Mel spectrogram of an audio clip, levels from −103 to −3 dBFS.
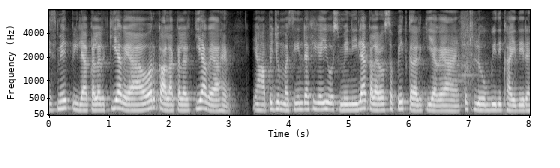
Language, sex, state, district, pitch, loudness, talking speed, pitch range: Hindi, female, Bihar, Madhepura, 170 Hz, -16 LUFS, 270 wpm, 160-195 Hz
